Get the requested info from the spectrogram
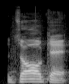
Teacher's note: Joge on its own, top and bottom, up and down and so on, is accented on the first syllable.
